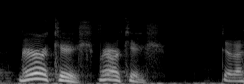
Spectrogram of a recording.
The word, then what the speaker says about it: Marrakech: yeah Dakar then Marcus it's not Marcus Marrakech Marrakesh did I spell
